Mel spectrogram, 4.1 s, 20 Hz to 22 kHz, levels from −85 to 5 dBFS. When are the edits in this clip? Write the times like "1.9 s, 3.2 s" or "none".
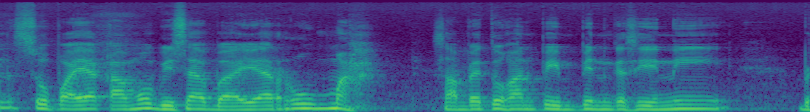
2.0 s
